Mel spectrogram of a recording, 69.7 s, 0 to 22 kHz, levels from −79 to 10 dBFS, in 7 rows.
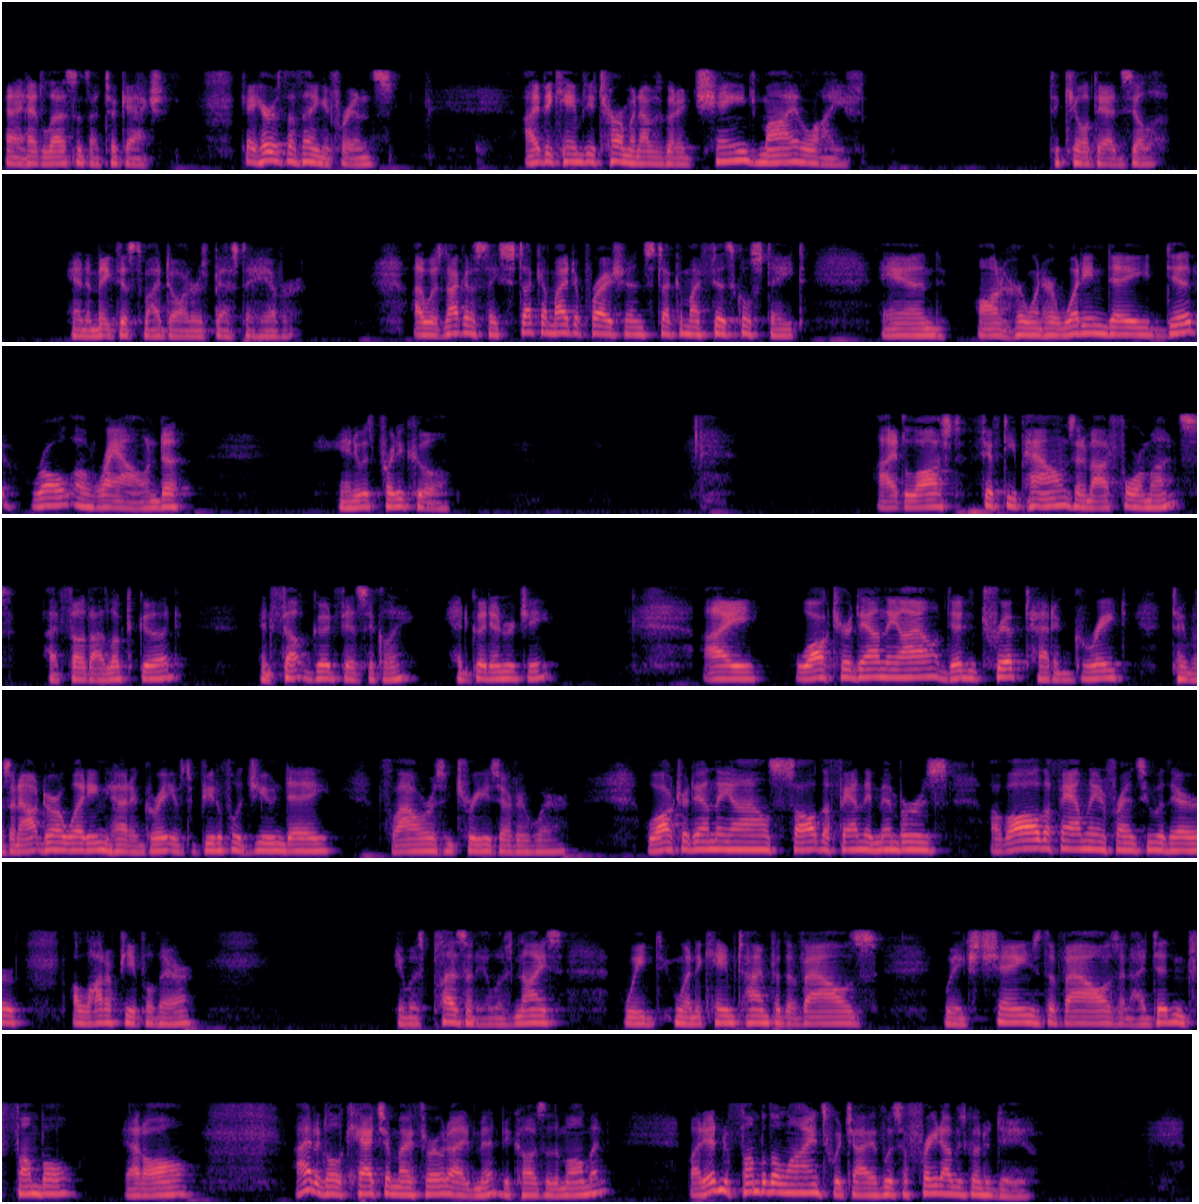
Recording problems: high frequencies cut off; severe; nothing above 4.5 kHz

